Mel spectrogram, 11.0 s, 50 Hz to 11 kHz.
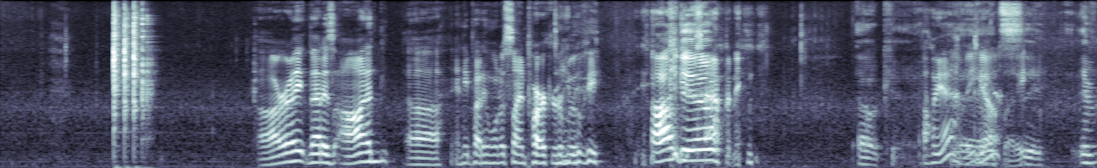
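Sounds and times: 
dice rolling and clacking on a hard surface: 1.1s - 1.6s
speech: 2.6s - 7.8s, 8.6s - 10.9s.

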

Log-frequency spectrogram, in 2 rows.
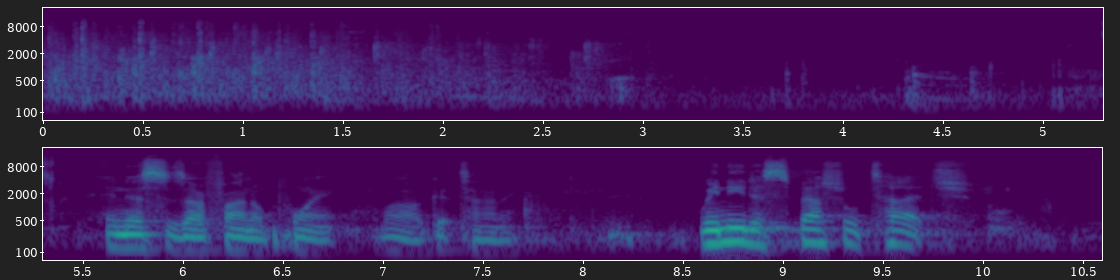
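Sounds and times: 
audience clapping: 0.0s - 3.2s
speech: 5.6s - 7.8s, 8.6s - 10.0s.

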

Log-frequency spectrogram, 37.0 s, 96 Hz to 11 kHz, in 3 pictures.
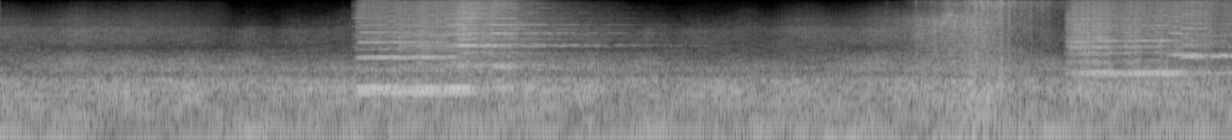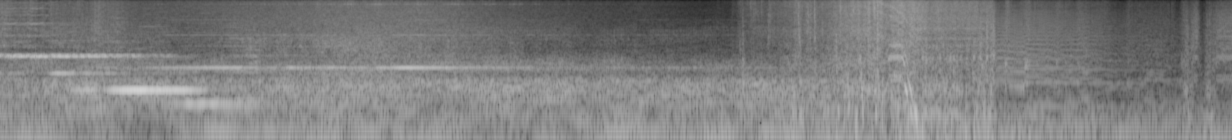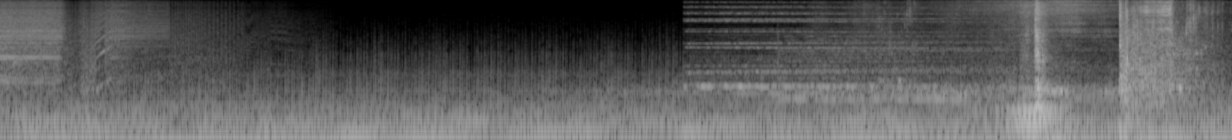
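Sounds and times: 
dense low cinematic drone: 0.0s - 36.9s
metallic tones: 3.5s - 7.3s, 10.6s - 19.6s, 31.5s - 36.9s
bright sweeping impacts: 3.5s - 8.1s, 8.7s - 19.6s, 31.5s - 36.9s
sharp glitchy accents: 3.6s - 7.3s, 8.9s - 26.0s, 31.5s - 36.9s.

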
